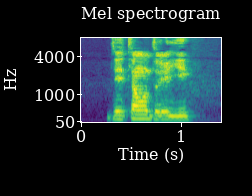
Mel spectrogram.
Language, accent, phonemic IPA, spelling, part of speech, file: French, Canada, /de.tɑ̃.dʁi.je/, détendriez, verb, LL-Q150 (fra)-détendriez.wav
- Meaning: second-person plural conditional of détendre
